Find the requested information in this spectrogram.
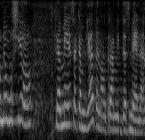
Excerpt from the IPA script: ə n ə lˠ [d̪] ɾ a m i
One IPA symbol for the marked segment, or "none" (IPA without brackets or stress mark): t̪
